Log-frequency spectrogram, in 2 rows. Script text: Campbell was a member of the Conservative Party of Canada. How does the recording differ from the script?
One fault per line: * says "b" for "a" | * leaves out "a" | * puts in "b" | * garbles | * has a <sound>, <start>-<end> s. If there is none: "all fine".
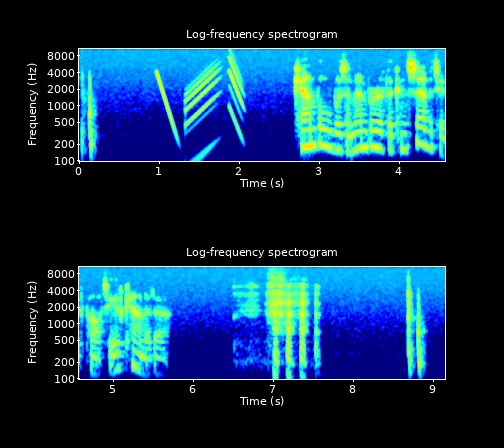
* has a chirp, 1.0-2.1 s
* has a laugh, 6.5-7.6 s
